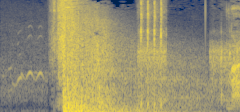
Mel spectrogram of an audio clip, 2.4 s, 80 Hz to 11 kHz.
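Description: A single sharp, loud sniper rifle shot rings out in Sniper Ghost Warrior 2, its crack followed by a long decaying echo and a few faint mechanical clicks.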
